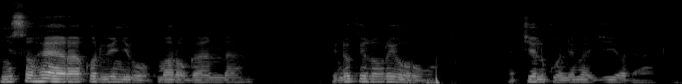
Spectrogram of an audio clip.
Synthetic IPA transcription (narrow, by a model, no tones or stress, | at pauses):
ɲisɔɦɛɾakɔdwiɲɾwokmaɾɔɡanda | kendokeloɾɪɔɾwok | at͡ʃjɛlkwondemad͡ʒijɔdakɛ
